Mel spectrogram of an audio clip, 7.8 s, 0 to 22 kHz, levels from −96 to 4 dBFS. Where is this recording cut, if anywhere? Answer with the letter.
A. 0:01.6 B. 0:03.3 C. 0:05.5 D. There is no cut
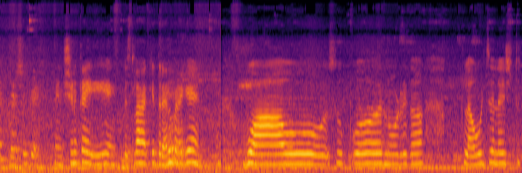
B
